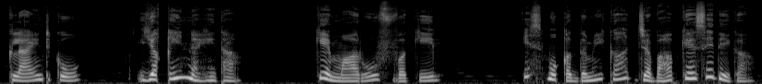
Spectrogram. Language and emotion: Urdu, fearful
